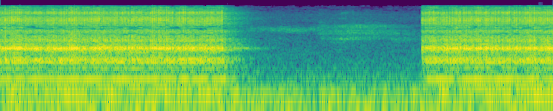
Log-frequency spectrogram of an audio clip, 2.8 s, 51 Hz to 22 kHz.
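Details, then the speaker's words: Homemade fishing shocker on about 40 volts, vibrating contact breaker with condenser fitted: harsh, gritty high buzz cutting out for about a second then returning, with large sparks and unstable light. "suaranya kasar teman-teman ya kemudian percikan api di Filipina juga besar teman-temannya percikannya besar teman-teman"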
